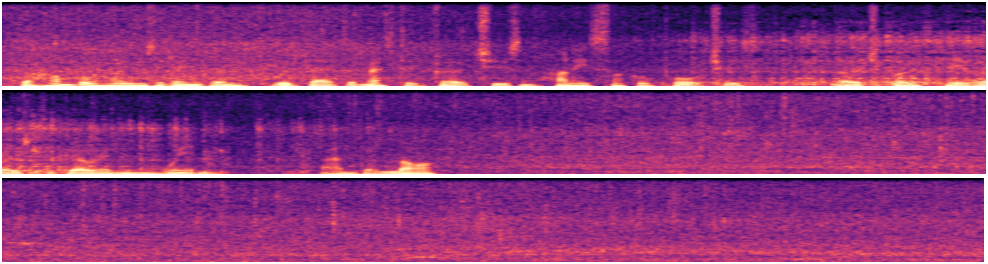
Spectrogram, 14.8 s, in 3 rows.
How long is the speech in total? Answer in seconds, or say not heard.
7 s.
